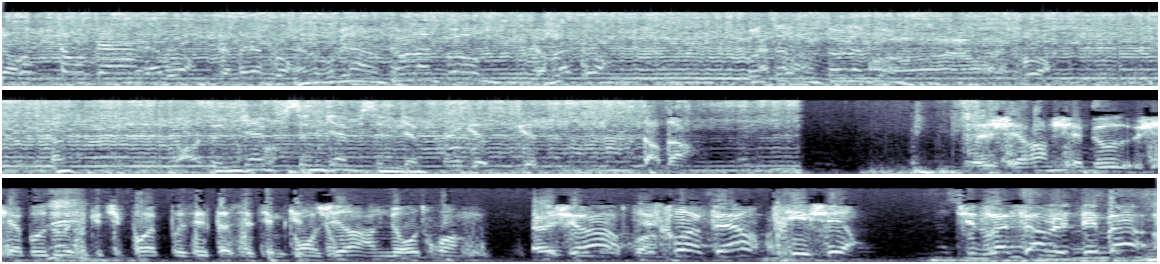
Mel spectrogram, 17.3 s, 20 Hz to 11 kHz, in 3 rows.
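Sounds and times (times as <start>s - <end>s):
housefly buzzing with a droning whine: 0.0s - 9.8s
speech: 11.0s - 17.3s.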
